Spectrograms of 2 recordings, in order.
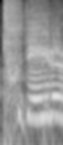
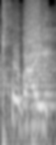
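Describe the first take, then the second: First: The second syllable sounds like 'day'. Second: The second syllable sounds like 'die'. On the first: "투데이를 갖다가" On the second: "오스트레일리아 발음"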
